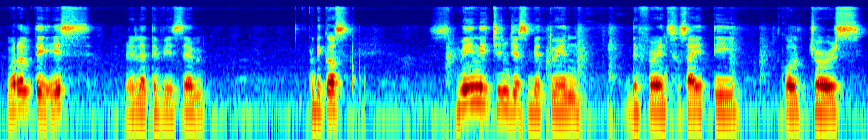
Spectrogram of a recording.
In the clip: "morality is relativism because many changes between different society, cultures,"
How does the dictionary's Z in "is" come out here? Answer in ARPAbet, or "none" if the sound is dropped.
S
